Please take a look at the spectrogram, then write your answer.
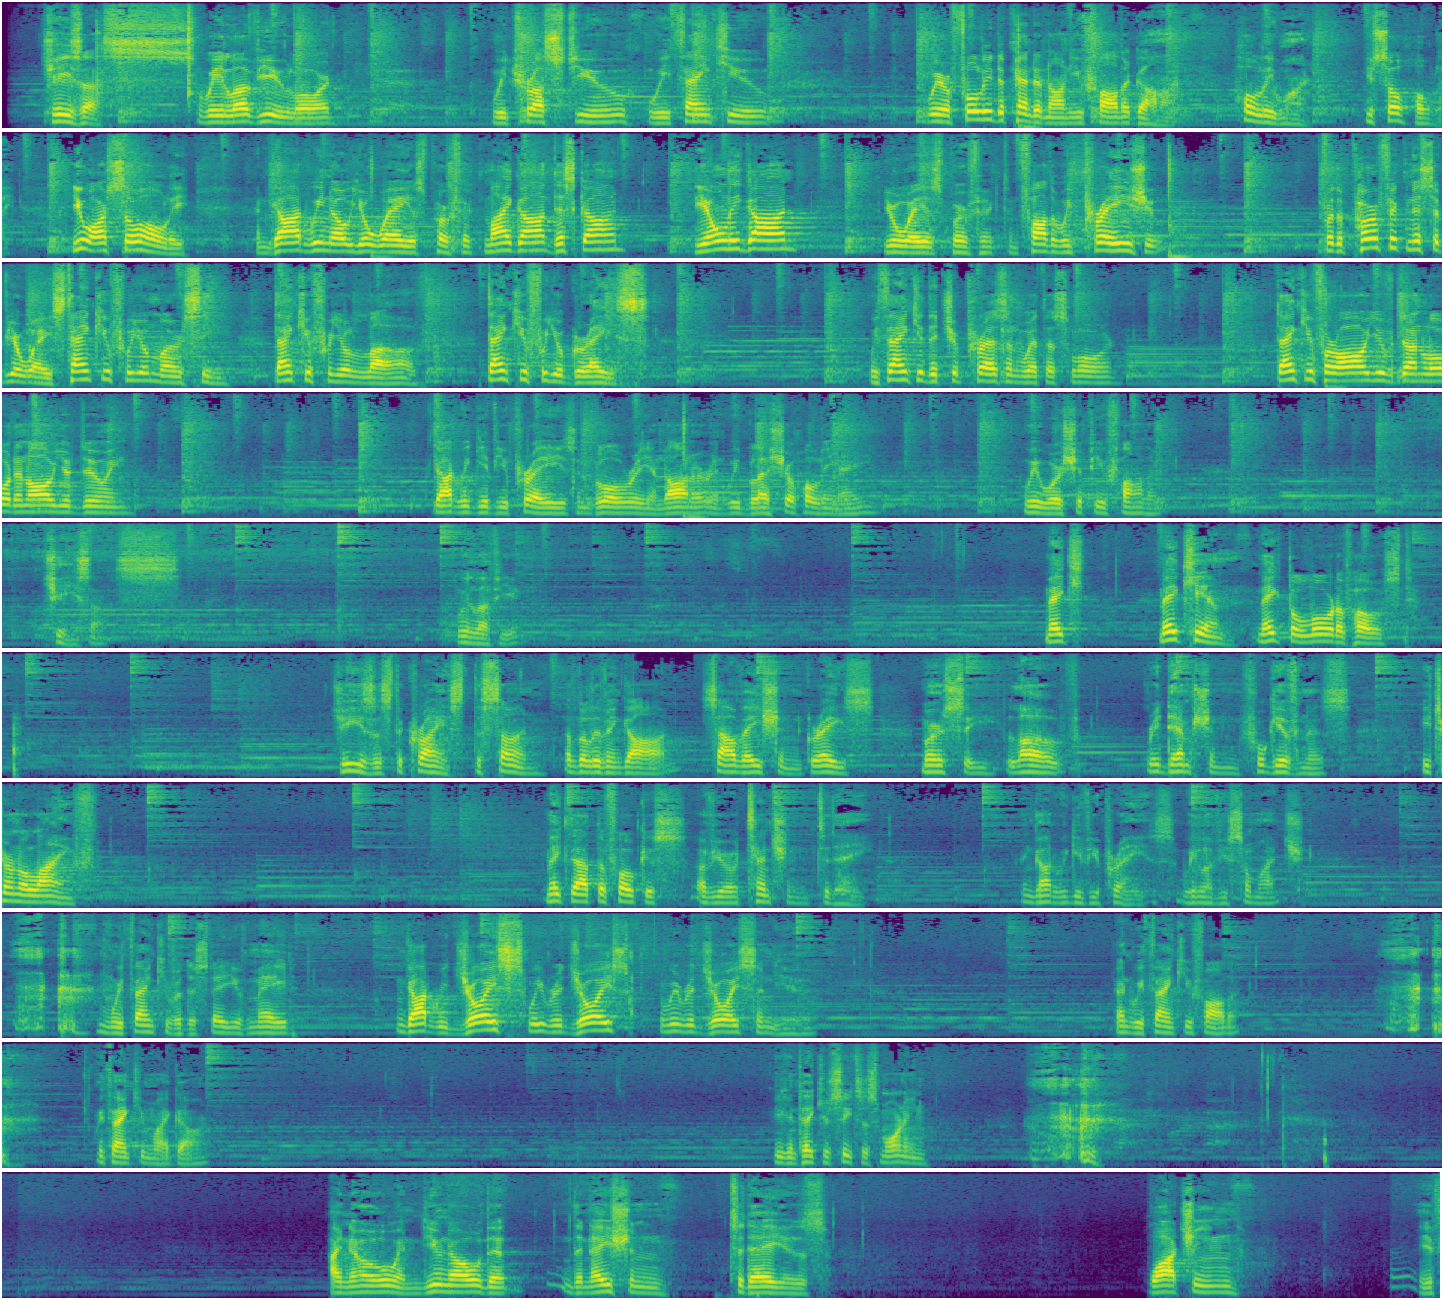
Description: Sermon: Full Service:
